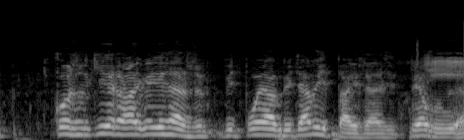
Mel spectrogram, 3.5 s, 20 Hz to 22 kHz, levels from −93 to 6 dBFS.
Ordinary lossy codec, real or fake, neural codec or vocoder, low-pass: none; fake; codec, 16 kHz, 16 kbps, FreqCodec, larger model; 7.2 kHz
